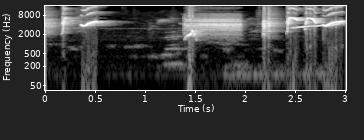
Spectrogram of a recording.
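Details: Oriental magpie-robin song used as a lure to prompt other magpie-robins to answer: separated bursts of sweet rising whistles and high chirps, with a brief buzzy noise in the middle.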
